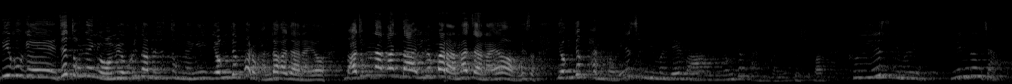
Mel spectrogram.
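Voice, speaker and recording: In a room with audible echo, a woman with a high voice speaks at a very fast pace in an animated tone, with very wide pitch swings and big swings in loudness. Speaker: church deaconess teaching evangelism. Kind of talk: seminar talk demonstrating evangelism. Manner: animated, interactive.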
